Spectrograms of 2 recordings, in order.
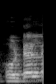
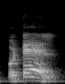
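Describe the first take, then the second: First: होटल with a sounded h at the start; wrong h hotel. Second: होटल said as otel, no h; silent h hotel. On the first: Teacher showing the wrong way, h sounded. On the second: Teacher correcting students, h silent. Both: Shown as a demonstration. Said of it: "होटल नहीं".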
